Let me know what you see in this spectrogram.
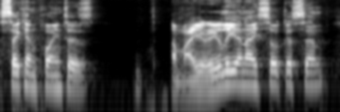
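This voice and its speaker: A man with a non-native accent, speaking at a very slow pace. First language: not English (third language). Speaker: gaming YouTuber. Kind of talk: casual response monologue. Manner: halting, stuttering; repetitive filler words.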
